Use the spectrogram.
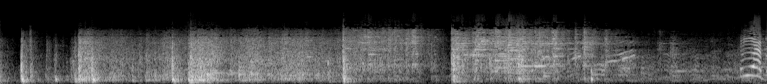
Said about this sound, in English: He broke my watch crystal.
